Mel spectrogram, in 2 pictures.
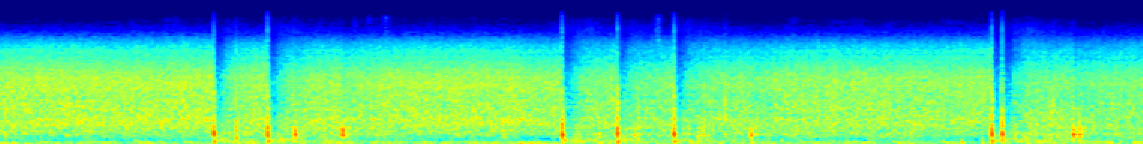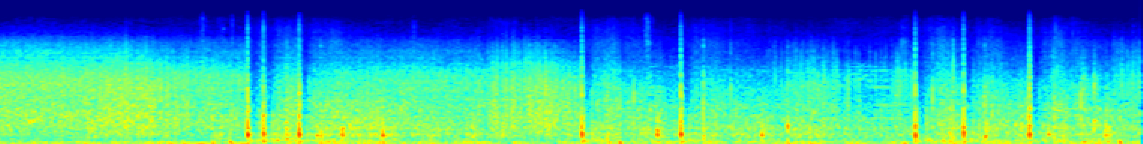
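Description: Fireworks display: a continuous dense crackle and hiss from a rapid barrage, with sharp bangs from bursting shells scattered through it. The crackle thins out about halfway through while the bangs keep coming.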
